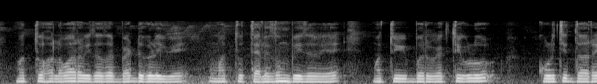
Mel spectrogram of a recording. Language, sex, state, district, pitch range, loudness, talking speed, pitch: Kannada, male, Karnataka, Koppal, 130-140 Hz, -14 LUFS, 110 wpm, 135 Hz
